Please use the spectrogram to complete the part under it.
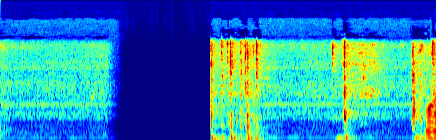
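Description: Computer keyboard typing in a spreadsheet program: a burst of clicky keystrokes, a second of silence, then denser, louder key taps with faint talk-like murmur, ending in a sharper flurry of presses.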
